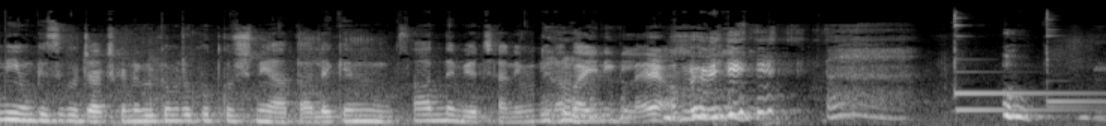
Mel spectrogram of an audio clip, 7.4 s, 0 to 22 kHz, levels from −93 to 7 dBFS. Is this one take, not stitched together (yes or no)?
yes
